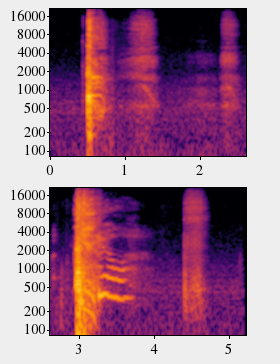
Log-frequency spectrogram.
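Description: Two sharp, forceful sneezes, the second ending in a voiced cry, with short breaths and sniffs between them.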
